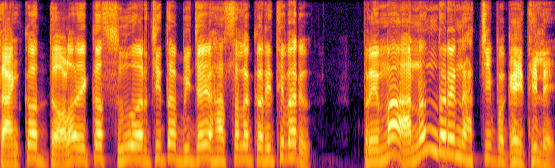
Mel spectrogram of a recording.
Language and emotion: Odia, happy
